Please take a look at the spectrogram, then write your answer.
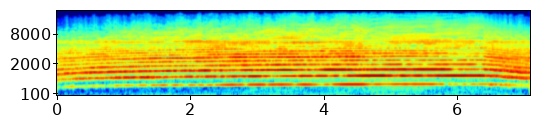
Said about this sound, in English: I think it's time to wow, wow, wow, wow, wow, sound the alarm on Zach Moss.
